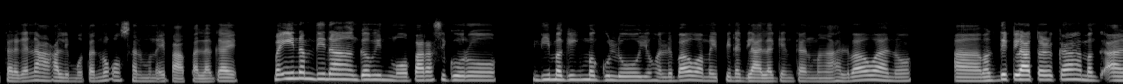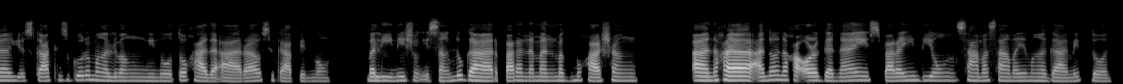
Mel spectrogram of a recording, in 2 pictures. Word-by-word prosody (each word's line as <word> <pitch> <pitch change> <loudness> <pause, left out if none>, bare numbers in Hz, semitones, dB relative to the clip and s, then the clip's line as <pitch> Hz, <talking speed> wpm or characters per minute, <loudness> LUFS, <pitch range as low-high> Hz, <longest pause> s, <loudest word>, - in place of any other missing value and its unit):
talaga 155 0 -3
nakakalimutan 160 -6 -4
mo 195 - -4
kung 190 - -5
saan 160 -4 -6
mo 150 - -11
naipapalagay. 140 +2 -3 0.3
Mainam 270 +3 +4
din 250 0 +1
na 235 -1 +5
gawin 215 -2 +1
mo 175 -1 -1
para 190 +2 +2
siguro, 195 -2 -1 0.3
hindi 215 +1 -1
maging 215 0 +2
magulo 190 -3 -1
yung 180 0 -6
halimbawa 185 +3 0
may 165 -1 -6
pinaglalagyan 155 -2 -2
kang 150 -1 -7
mga 145 +2 -6
halimbawa 195 +5 +2
'no, 170 0 -7 0.4
ah, 165 -1 +1
mag 180 +1 -1
declutter 220 -2 +6
ka, 230 0 +2
mag-ayos 185 -3 -1
ka 175 -1 +2
at - - -25
least 210 - -11
siguro 205 +1 -4
mga 190 -3 -3
5 175 -1 -7
minuto 165 +3 -6
kada 160 -4 -1
araw, 155 +3 -1
sikapin 155 -6 -6
mong 150 -1 -12 0.3
malinis 180 +1 -2
yung 180 - -9
isang 165 +1 -4
lugar 185 -5 +4
para 175 +2 +1
naman 180 0 -3
magmukha 180 -1 -1
siyang, 175 -2 -5 0.6
ah, 185 -1 +7
naka-ano, 195 0 +6
naka-organize 185 -1 0
para 175 +1 +2
hindi 190 0 -5
yung 180 0 -8
sama-sama 180 -2 -3
yung 175 0 -7
mga 170 - -4
gamit 165 +3 -5
do'n. 150 -2 -6
180 Hz, 160 wpm, -24 LUFS, 165-195 Hz, 0.6 s, ah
